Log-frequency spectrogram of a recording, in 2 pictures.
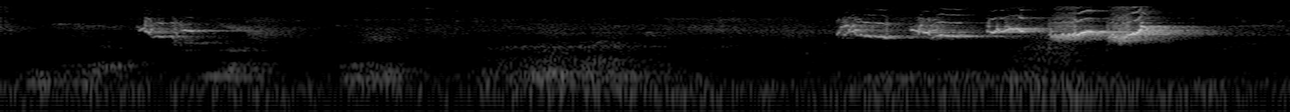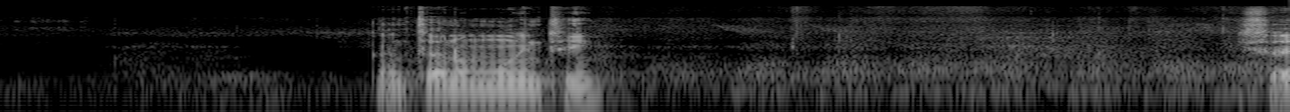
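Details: Coleiro (double-collared seedeater) in a hand-held cage, starting to open its song: a brief high chirp, then a cluster of sharp, high twittering notes, followed by a loud harsh broadband burst and soft background noise.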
